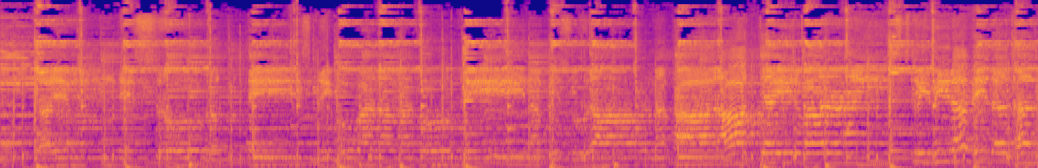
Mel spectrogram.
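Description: A man's voice chanting a Sanskrit Shiva hymn verse to a melody, over instrumental accompaniment with regular low percussion strokes.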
